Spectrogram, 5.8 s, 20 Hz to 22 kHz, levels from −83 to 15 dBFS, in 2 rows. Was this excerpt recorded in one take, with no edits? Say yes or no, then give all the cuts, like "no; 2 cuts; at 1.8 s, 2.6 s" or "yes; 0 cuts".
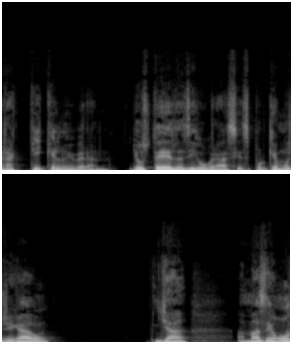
no; 1 cut; at 1.2 s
